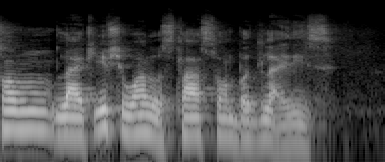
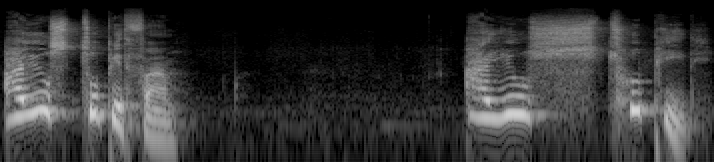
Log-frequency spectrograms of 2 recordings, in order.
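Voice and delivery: high, loud, scornful divine voice; a mocking heavenly voice scolding the fool; voice from above; 11 semitones higher, 4 dB louder than usual. The angel's voice mocking the speaker, high and scornful. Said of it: "the voice said to me".

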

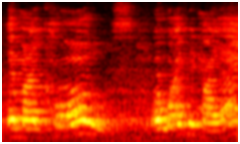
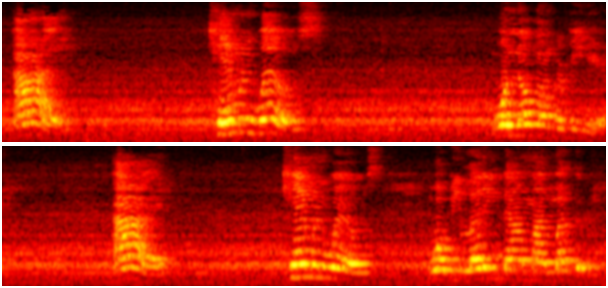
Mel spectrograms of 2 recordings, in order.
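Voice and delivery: emphatic, deliberate pledge; solemn vow. Real, not acted. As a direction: swear it firmly, pausing after "I". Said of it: "this is my vow".

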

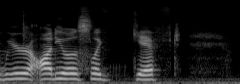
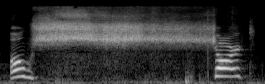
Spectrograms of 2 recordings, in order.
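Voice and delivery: startled yelp; 6 semitones higher, 5 dB louder, much slower than usual. Real, not acted. Startled in horror game.

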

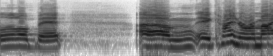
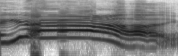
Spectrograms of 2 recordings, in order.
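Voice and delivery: high, gleeful mock cheer; 10 semitones higher than usual. Churchgoer mocking a rival's crash, gleeful cheer.

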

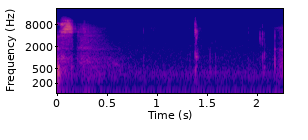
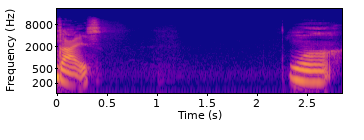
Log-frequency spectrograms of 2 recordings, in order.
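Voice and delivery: normal talking voice

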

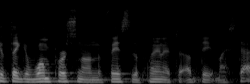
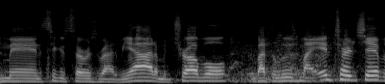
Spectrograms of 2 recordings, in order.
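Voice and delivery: higher, louder nervous rush; panicked worry; 4 semitones higher, 7 dB louder than usual. Retold or imitated. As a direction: blurt it out like you're in big trouble. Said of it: "I start sweating bullets".

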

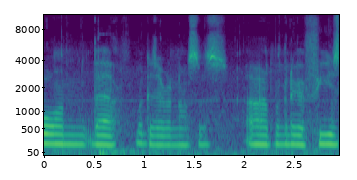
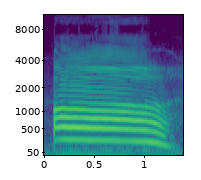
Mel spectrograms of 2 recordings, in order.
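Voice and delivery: loud dismayed oh; 5 semitones higher, 7 dB louder than usual. Real, not acted. Loud exclamation.

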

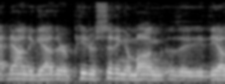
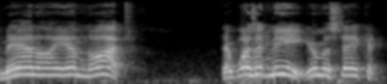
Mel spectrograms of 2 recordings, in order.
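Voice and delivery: Peter's denial; 11 semitones higher than usual. Acted. Peter denies knowing Jesus.

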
